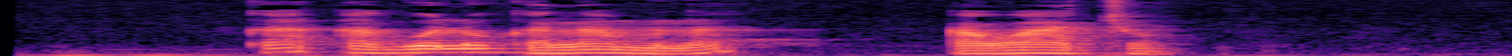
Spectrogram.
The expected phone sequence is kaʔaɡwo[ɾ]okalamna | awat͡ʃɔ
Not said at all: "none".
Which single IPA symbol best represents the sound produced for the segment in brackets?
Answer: l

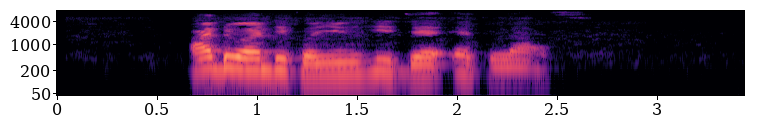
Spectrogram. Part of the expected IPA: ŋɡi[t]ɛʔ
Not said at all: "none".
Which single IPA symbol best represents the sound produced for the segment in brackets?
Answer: t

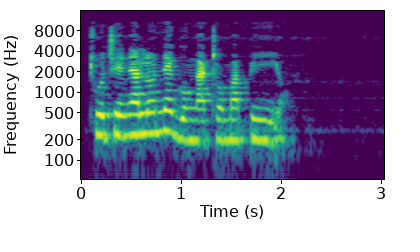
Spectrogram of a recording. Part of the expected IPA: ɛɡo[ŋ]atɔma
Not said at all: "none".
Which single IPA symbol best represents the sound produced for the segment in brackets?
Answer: ŋ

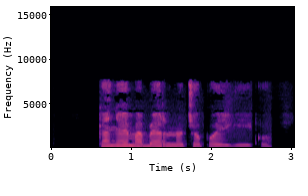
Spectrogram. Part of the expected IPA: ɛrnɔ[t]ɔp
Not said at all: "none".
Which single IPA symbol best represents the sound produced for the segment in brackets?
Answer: t͡ʃ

